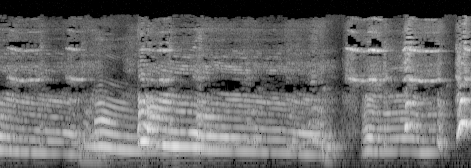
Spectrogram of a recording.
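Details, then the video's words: A German Shepherd, asked to sing for its owner, howls in long, wavering tones that slide slowly downward. "Singing German Shepherd"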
